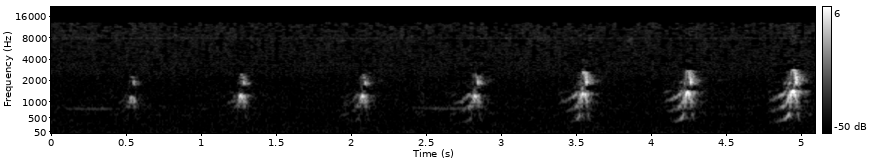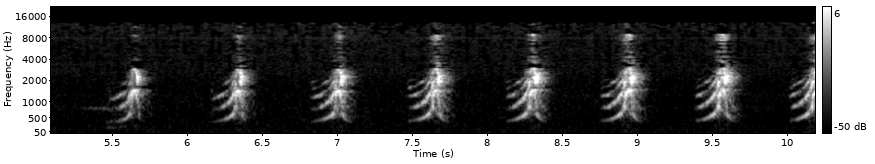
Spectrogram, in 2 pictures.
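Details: Male chukar partridge, called keklik, in Tajikistan in 2020: harsh chuck notes repeated about every 0.7 seconds, starting soft and thin, then growing steadily louder and fuller over ten seconds.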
